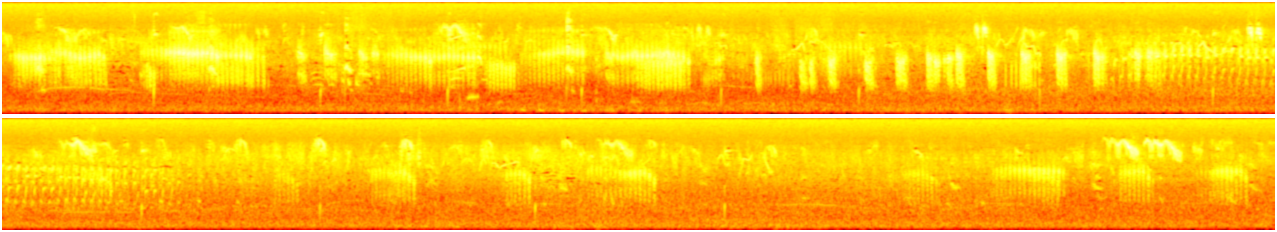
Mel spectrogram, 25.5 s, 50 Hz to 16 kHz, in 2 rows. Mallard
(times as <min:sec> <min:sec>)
0:00.2 0:14.6, 0:21.8 0:23.4, 0:24.8 0:25.3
